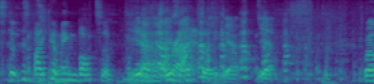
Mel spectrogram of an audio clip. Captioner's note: laughing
